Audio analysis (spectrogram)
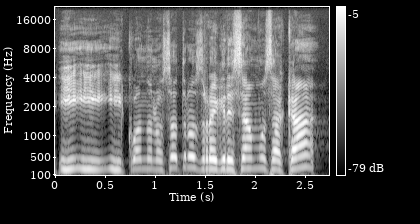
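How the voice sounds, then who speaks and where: A man's voice: extremely high pitch, flat delivery, moderate pace, clean tone, dry recording, clean studio sound. A middle-aged man from California preaching a sermon in an earnest, conversational way, often restarting his sentences. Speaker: pastor.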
